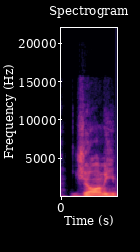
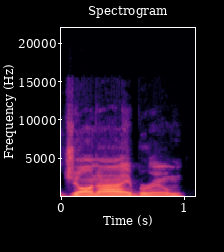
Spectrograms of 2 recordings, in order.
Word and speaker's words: Broome: have been told that his name is actually pronounced john i broome uh or jonah if i if i'm not mistaken uh so i'm going to try and refrain from calling him uh johnny i'm going to do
